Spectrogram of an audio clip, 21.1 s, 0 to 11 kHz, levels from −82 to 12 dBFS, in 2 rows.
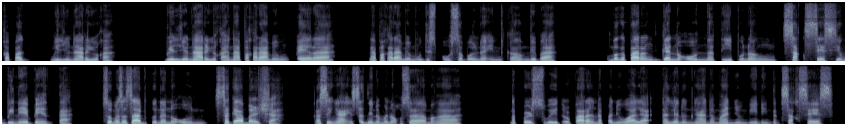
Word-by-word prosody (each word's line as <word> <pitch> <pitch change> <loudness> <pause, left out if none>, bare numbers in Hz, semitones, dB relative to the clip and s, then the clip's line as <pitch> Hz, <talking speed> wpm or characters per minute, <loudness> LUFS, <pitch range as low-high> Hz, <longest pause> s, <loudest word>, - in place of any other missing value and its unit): kapag 125 -2 0 0.3
milyonaryo 125 -1 -1
ka, 105 -1 -6 0.6
bilyonaryo 120 -3 +3
ka, 100 +1 0
napakarami 120 0 +2
mong 115 0 -12
pera, 115 -2 +3 0.5
napakarami 125 0 +1
mong 120 -1 -11
disposable 120 0 -5
na 110 - -2
income, 115 -1 -6
'di 120 - -1
ba. 110 -2 +3 0.7
Kumbaga 195 +3 -1
parang, 185 -2 +6
ganoon 130 -2 +1
na 125 - -1
tipo 125 -1 -6
ng 120 0 -5
success 110 -1 +1
'yong 120 - -7
binebenta. 105 -6 0 0.4
So, 180 - +3
masasabi 190 -4 +6
ko 170 - -8
na 160 -1 -1
noon, 115 -6 -5
sagabal 170 -11 +5
siya, - - -1 0.4
kasi 155 +2 +1
nga, 115 -3 +4
isa 120 +3 0
din 130 - -1
naman 125 0 -4
ako 120 0 -6
sa 115 -2 +3
mga, 110 -1 -1 0.6
na-persuade 145 -5 -2
or 125 - -2
parang 130 +1 +5
napaniwala 125 -4 +1
na 120 - -7
gano'n 120 0 -3
nga 110 -1 -1
naman 110 +2 -2
'yong 115 -1 -8
meaning 110 -1 -8
ng 105 - -11
success. 105 -1 +1
120 Hz, 145 wpm, -25 LUFS, 115-130 Hz, 0.7 s, parang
